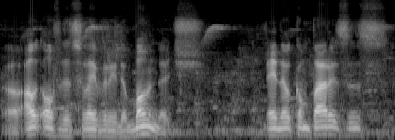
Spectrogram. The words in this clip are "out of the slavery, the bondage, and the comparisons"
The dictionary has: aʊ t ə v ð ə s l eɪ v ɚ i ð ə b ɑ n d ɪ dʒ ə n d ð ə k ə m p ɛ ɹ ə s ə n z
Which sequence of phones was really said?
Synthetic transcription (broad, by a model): aʊ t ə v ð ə s l eɪ v ɚ i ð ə b ɑ n d ɪ dʒ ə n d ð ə k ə m p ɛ ɹ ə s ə n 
